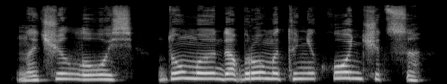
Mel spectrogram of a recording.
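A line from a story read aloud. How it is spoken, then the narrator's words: Sleepy mumble. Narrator (Russian): сонно пробормотал Даниил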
